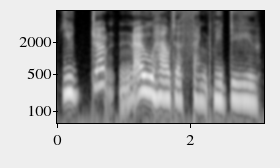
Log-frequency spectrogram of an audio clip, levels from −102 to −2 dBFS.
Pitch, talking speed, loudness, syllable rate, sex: 185 Hz, 155 wpm, -19 LUFS, 3.2 syllables/s, female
